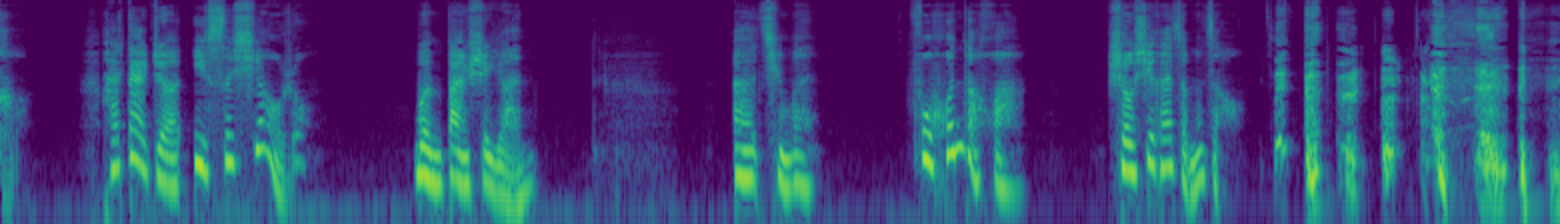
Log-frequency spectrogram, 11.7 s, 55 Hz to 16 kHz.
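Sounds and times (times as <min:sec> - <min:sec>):
speech: 0:00.8 - 0:02.4, 0:03.1 - 0:04.1, 0:05.5 - 0:06.2, 0:06.8 - 0:07.7, 0:08.3 - 0:11.6
flustered father coughing and clearing his throat: 0:09.5 - 0:11.6.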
